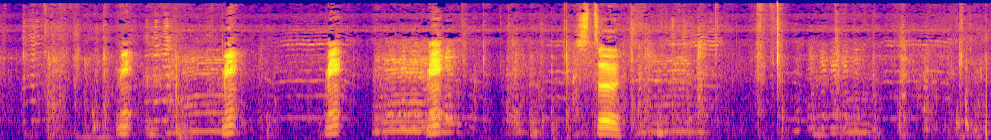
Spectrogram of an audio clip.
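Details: Goat kids being weaned at Terra Grande Farms in San Carlos City, Negros Occidental, Philippines, bleating repeatedly in wavering, harmonic-rich cries, roughly one per second, with overlapping calls from several animals and a human voice in the background.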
